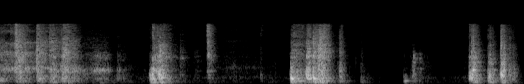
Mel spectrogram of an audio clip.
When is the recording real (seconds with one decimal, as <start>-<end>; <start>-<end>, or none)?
0.0-4.2; 4.7-5.2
